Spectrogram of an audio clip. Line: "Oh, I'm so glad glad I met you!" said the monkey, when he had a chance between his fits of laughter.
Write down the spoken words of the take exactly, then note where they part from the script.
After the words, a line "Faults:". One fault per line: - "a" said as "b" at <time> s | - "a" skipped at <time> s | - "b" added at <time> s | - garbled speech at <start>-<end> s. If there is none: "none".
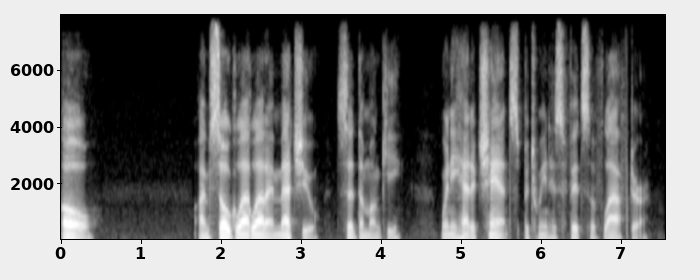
"Oh, I'm so glad glad I met you!" said the monkey, when he had a chance between his fits of laughter.
Faults:
none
